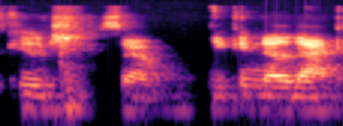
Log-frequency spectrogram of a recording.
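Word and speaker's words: Couch Street: downtown called cooch Street spelled couch c-o-u-c-h it's pronounced cooch you say couch people will tell you it's cooch so you can know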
